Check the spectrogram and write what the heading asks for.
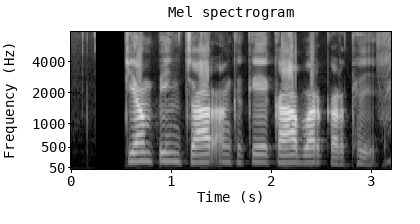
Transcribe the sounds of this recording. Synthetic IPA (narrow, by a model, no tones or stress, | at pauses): ʈijəmpint͡ʃaɾʔə̰̃ŋkkekabəɾkəɾt̪ʰe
